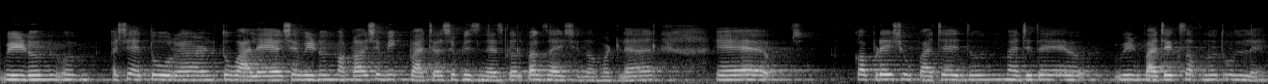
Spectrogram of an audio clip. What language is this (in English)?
Konkani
